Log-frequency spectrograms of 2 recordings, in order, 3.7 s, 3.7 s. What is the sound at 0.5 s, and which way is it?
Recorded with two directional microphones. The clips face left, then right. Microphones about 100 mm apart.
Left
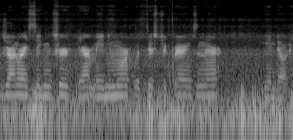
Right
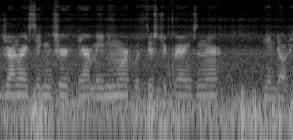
Speech, 15° left (ahead or behind).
